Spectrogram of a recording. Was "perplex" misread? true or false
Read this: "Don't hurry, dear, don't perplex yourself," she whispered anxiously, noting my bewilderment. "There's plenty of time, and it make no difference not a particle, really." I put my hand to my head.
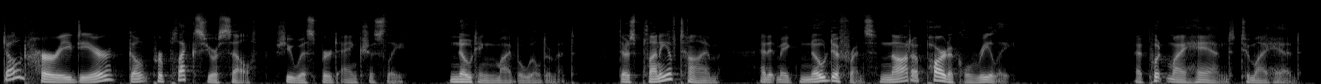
false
